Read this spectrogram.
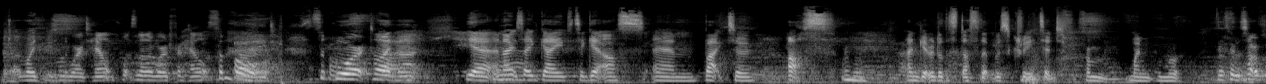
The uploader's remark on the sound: Please note these episodes are recorded chats in Starbucks so may have more background noise than a usual podcast.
